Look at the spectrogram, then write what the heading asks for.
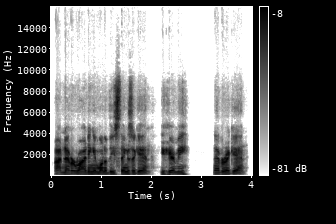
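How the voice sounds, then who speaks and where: A man's voice: mid-range voice, brisk, sharp tone, no echo, pitched above the performer's own voice, poor audio. A man voicing a frightened, bitter male air car driver who pleads and gripes. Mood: griping. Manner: pleading, griping.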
